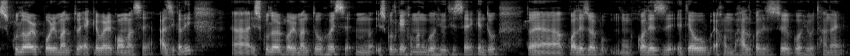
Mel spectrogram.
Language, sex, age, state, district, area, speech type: Assamese, male, 60+, Assam, Kamrup Metropolitan, urban, spontaneous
